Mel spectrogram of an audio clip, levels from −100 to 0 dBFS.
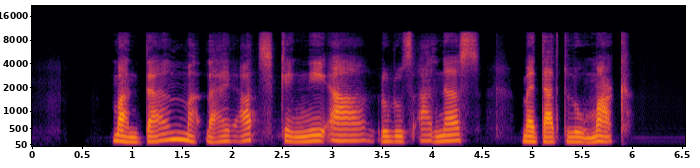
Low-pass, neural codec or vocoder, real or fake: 9.9 kHz; codec, 16 kHz in and 24 kHz out, 0.4 kbps, LongCat-Audio-Codec, two codebook decoder; fake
